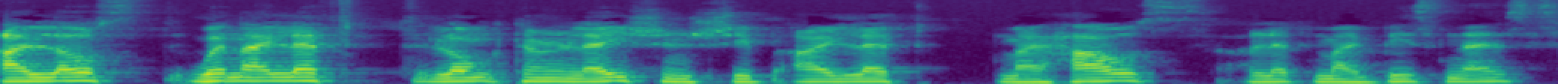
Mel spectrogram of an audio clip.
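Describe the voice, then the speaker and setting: Against a quiet background, a man with a Polish accent speaks at medium pitch, somewhat breathy, with ordinary pitch variation. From Poland. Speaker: holistic therapist. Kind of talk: personal testimony. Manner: halting.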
